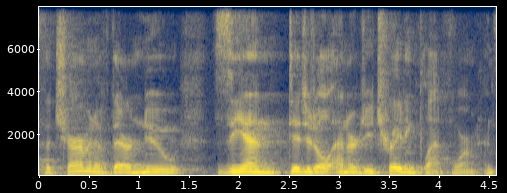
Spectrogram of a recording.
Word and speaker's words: ZYEN: this via the podcast, they sound the same, but ZN Energy is spelled Z-I-Y-E-N, ZN Energy. And they're actually launching an issuance platform called ZN, Z-Y-E-N. So sounds the same, but they are spelled and styled differently.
